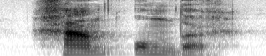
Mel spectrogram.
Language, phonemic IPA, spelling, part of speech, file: Dutch, /ˈɣan ˈɔndər/, gaan onder, verb, Nl-gaan onder.ogg
- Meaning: inflection of ondergaan: 1. plural present indicative 2. plural present subjunctive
